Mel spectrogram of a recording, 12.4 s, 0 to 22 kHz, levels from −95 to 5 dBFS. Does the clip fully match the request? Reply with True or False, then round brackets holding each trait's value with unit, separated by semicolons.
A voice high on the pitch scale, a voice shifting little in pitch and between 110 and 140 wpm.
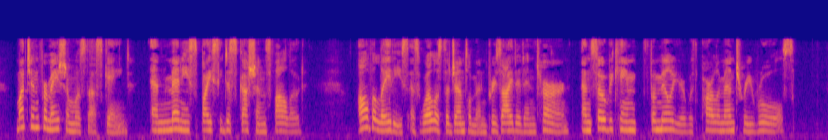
False (200 Hz; 3.0 semitones; 135 wpm)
